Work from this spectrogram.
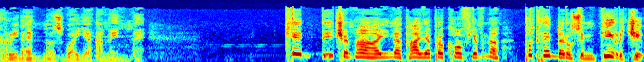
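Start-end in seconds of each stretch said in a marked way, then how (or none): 2.8-6.4 high, imploring boar voice; pleading howl. A narrator's reading. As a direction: beg in a high wail. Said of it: "urlò il verro in tono di implorazione". (urlo acuto di implorazione)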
